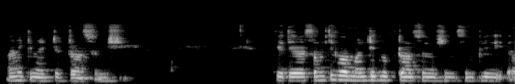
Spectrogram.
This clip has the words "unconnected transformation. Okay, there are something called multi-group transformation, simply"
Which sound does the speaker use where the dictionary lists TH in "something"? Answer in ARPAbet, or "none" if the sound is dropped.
T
